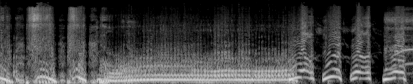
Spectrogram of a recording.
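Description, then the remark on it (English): A voice imitates a lawnmower starting: a few short sputtering pulls, then a steady, buzzing low drone for about two seconds, followed by more choppy vocal bursts. “Uh-oh, better start up the lawnmower.”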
